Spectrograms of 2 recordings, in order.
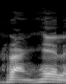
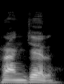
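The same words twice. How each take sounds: First: It is said with Puerto Rican pronunciation. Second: It is said with German pronunciation.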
